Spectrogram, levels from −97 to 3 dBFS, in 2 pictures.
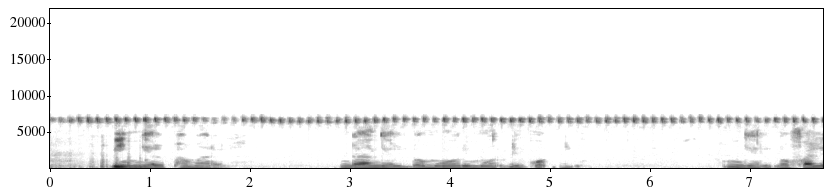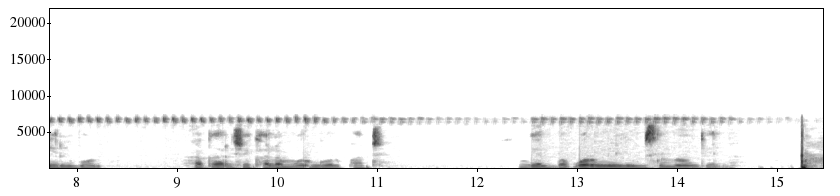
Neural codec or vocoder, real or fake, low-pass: none; real; 7.2 kHz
